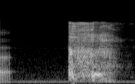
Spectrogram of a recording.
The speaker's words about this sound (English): feel better after that cough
